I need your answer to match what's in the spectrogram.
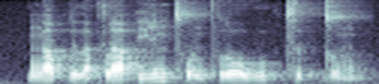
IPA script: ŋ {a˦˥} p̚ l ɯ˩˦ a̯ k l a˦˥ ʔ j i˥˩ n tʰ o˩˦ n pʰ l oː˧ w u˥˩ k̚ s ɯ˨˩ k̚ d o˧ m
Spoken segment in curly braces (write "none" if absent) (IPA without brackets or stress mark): a˥˩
